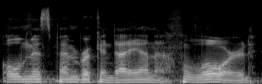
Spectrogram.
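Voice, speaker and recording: A man's voice: fairly low pitch, fairly even intonation, takes it slowly, a little mellow, slight background noise. A man playing a snide small-town gossip who keeps a tea shop in a period audio drama, with a dry, arch manner.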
